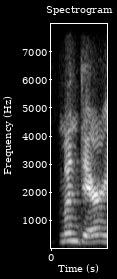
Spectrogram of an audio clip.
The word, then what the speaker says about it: Mundare: But looking at the Mundare, am I saying that right? – Mundare, yep.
